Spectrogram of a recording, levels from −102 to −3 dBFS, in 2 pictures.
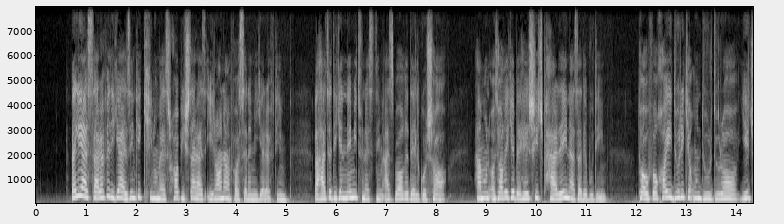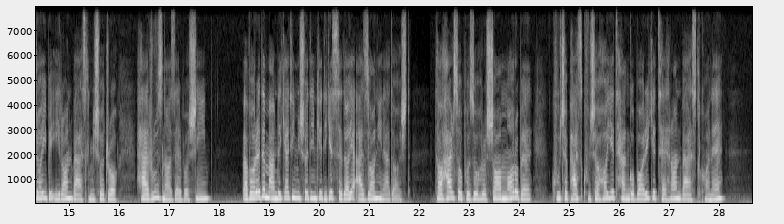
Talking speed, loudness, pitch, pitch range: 165 wpm, -22 LUFS, 215 Hz, 195-230 Hz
